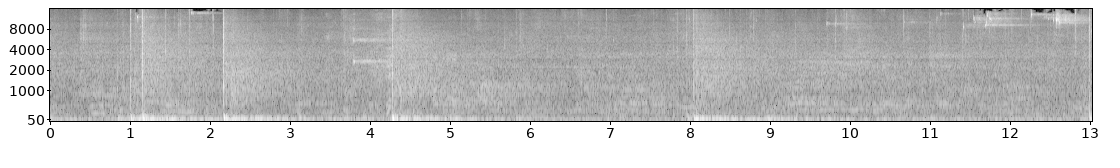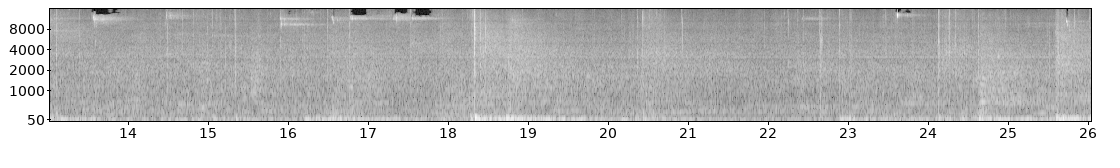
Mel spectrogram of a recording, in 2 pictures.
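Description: Bodies thud and slap onto padded mats.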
